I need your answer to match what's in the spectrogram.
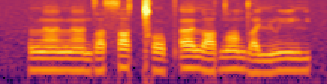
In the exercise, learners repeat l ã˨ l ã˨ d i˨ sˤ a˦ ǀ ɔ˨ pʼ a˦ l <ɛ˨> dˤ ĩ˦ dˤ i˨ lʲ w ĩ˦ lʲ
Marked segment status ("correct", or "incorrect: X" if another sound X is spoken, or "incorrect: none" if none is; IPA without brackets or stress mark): incorrect: ɛ˨˦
